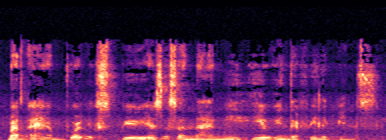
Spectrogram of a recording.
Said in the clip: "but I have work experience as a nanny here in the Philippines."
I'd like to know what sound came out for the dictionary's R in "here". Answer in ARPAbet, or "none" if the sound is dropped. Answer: L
